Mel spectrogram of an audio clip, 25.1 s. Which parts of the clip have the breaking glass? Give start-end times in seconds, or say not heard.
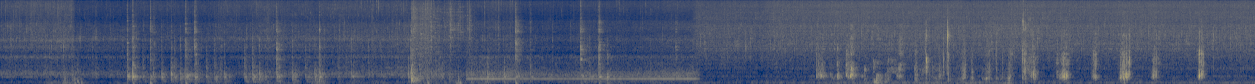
8.2-9.5.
